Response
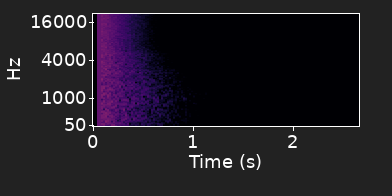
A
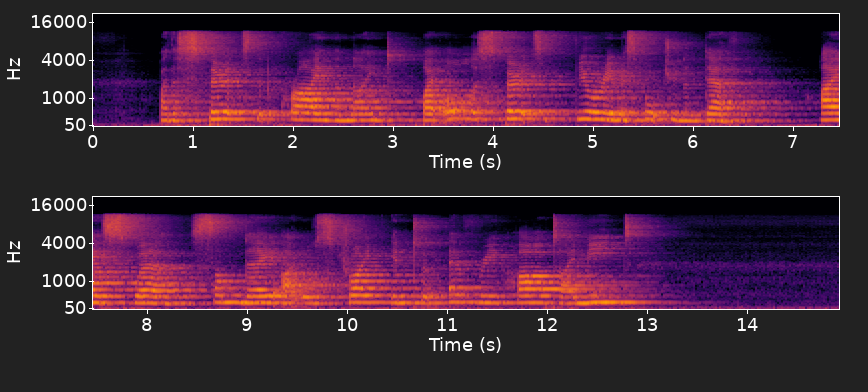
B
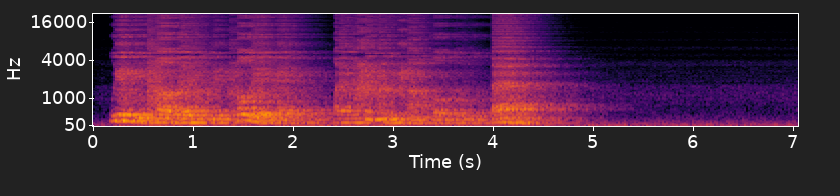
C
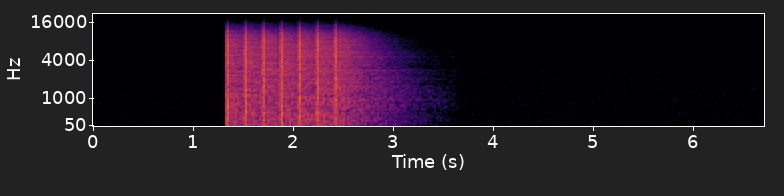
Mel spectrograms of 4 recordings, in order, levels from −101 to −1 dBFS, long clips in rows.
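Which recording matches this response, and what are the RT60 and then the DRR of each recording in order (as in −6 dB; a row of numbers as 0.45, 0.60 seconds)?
C; 1.7, 1.7, 1.7 seconds; 1.5, −7.0, 5.5 decibels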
